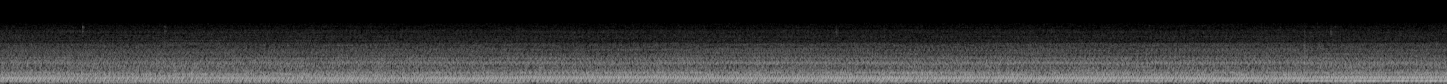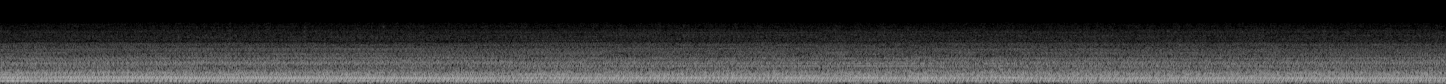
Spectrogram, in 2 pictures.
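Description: Land Rover Defender 110's 300Tdi 2.5-litre four-cylinder turbodiesel engine running steadily under way, heard from inside the cab.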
